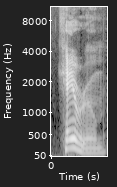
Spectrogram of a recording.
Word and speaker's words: K-Room: K-Room, pronounced similarly to the word chrome, however, allows the user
